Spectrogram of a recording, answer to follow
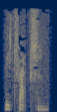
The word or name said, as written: retraction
